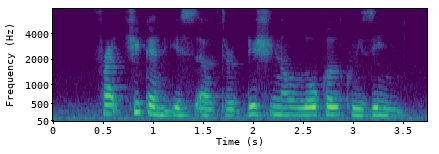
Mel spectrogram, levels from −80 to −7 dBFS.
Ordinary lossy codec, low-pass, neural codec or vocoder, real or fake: none; none; none; real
